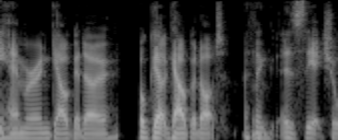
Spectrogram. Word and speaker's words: Gal Gadot: he's got army hammer and gal gadot or gal gadot I think is the actual way to pronounce it again he's getting a really good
